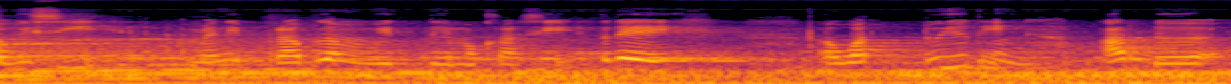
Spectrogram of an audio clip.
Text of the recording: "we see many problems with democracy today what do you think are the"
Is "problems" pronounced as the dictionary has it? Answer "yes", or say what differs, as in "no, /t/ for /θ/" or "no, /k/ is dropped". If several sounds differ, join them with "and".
no, /z/ is dropped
